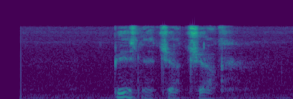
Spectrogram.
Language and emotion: Russian, neutral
